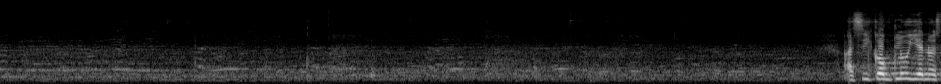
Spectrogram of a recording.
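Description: A crowd murmurs quietly in an echoing hall.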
